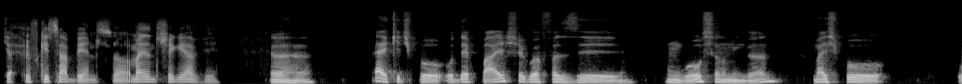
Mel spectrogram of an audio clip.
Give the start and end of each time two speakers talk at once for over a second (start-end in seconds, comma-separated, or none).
none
